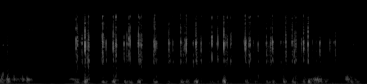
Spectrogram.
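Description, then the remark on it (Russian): Rapid typing on the speaker's own Milgik mechanical keyboard, a dense run of crisp clacky keystrokes at a quick, slightly uneven pace, clear with no voices. “Не-не, ну, мне кажется, смотри, сейчас, сейчас свою дам послушать.”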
